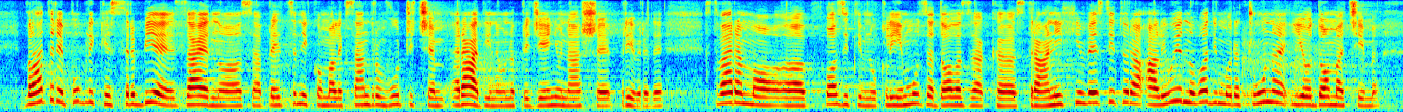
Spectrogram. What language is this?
Serbian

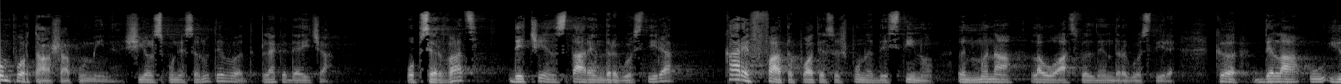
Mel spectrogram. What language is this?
Romanian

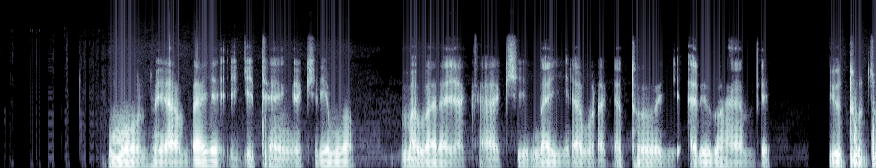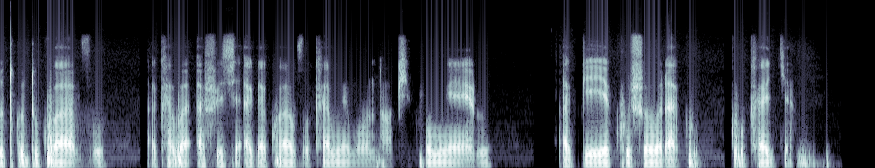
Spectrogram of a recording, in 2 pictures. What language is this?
Rundi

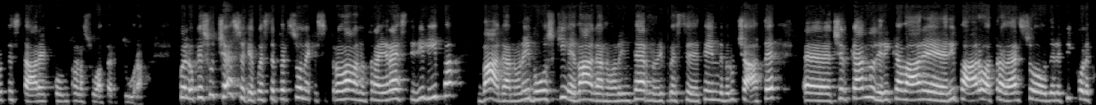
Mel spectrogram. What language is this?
Italian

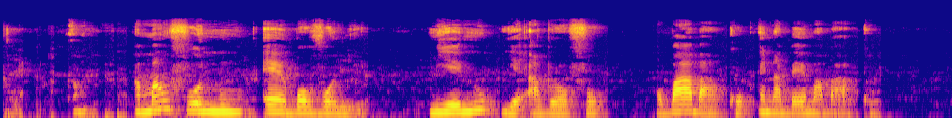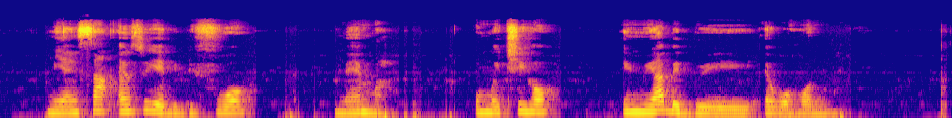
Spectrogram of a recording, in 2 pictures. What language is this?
Akan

